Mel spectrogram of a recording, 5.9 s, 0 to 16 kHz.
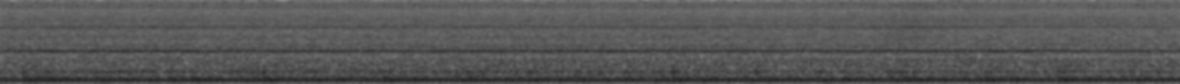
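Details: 1999 BMW E46 316i, M43 engine, cold start in the morning: steady idle with a constant metallic ring on top of the engine note, lasting about 2-3 minutes then disappearing; source unknown.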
